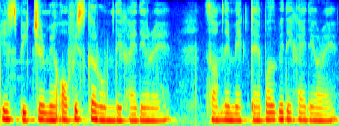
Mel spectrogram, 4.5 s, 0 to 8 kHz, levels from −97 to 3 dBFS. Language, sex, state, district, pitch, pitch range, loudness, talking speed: Hindi, female, Arunachal Pradesh, Papum Pare, 160 Hz, 150-170 Hz, -15 LUFS, 250 wpm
